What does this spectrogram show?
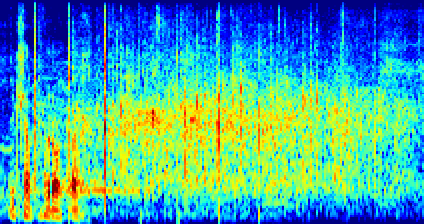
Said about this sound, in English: Er so I just want to applaud you guys. Thank you.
